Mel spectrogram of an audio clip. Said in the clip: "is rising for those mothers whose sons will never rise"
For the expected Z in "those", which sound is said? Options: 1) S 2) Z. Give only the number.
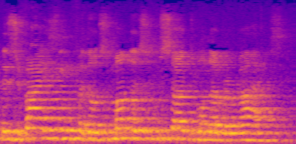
2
